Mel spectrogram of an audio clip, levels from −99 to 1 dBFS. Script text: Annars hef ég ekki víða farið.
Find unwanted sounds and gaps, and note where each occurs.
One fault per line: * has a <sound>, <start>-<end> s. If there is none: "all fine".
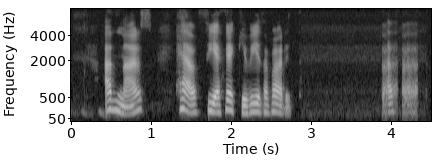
* has a laugh, 3.9-4.3 s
